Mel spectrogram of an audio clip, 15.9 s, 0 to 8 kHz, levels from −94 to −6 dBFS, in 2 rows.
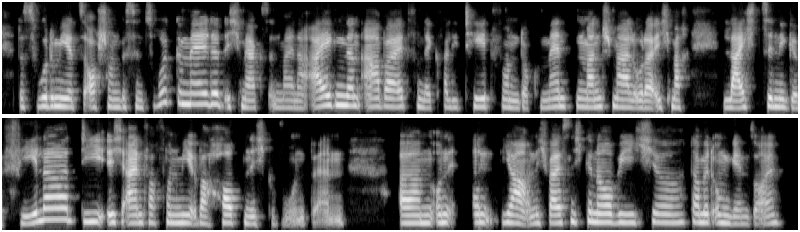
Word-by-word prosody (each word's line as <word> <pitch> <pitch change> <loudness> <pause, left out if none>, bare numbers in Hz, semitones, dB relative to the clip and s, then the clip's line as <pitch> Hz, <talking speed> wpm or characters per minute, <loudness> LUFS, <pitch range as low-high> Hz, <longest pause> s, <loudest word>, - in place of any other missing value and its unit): das 210 0 -7
wurde 230 0 +2
mir 225 - +5
jetzt 210 -1 +1
auch 200 - 0
schon 205 0 -2
'n - - -5
bisschen 205 -1 -8
zurückgemeldet. 285 - +2
Ich 215 0 -6
merke 190 -2 -1
es - - -10
in - - -10
meiner 190 -2 -7
eigenen 245 +1 +4
Arbeit, 220 0 +1
von 210 - -7
der 185 - -5
Qualität 210 +2 -4
von 195 -3 -6
Dokumenten 215 +4 -3
manchmal, 205 -1 +2
oder 185 -1 +2
ich 195 - -5
mache 200 -1 -3 0.3
leichtsinnige 195 0 +1
Fehler, 290 +12 +2
die 240 -2 +2
ich 225 +1 +2
einfach 215 +1 +3
von 215 -2 0
mir 215 - +2
überhaupt 215 +2 +1
nicht 190 -1 -4
gewohnt 185 0 -12
bin. - - -7 0.5
Ähm, 210 0 +3
und 215 +1 0 0.2
und 220 +4 -2
ja, 215 -3 +4
und 190 - -5
ich 210 +1 -6
weiß 210 +2 +3
nicht 225 -2 -3
genau, 225 -3 +3
wie, 220 0 0
ich, 220 +3 -7
äh, 220 -1 -2
damit 225 -1 +1
umgehen 190 -3 -2
soll. 205 +3 -5
215 Hz, 190 wpm, -22 LUFS, 200-225 Hz, 0.5 s, mir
